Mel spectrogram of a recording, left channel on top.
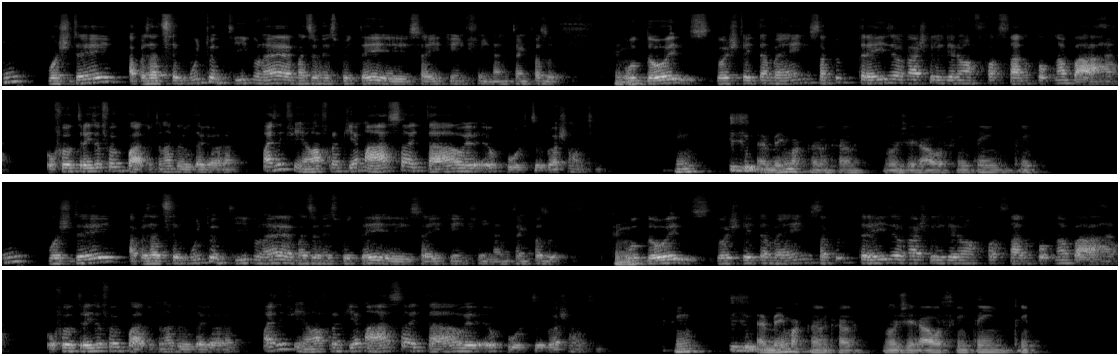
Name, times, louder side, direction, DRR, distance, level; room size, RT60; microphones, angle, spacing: voice 1, 0.0-5.6 6.2-11.2 11.6-13.5 13.8-17.0 18.4-18.9, left 1 dB, 40° left, 0.5 m, -30 dB
voice 2, 18.7-21.4, right 3 dB, 60° right, 0.6 m, -34 dB
3.3 x 2.6 x 3.0 m
head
